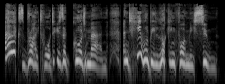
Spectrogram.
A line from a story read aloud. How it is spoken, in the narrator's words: Vel said in a defiant tone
